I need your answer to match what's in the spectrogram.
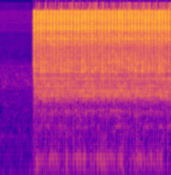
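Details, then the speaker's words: Tube linear amplifier under repair: sharp, even clicking at about eighteen per second as one relay chatters back and forth instead of pulling in, while the other relay stays locked; further diagnosis needed. "It's just the relay on this here is just going back and forth, back and forth. This one stays locked. It doesn't chatter. It's this one that's chattering."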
